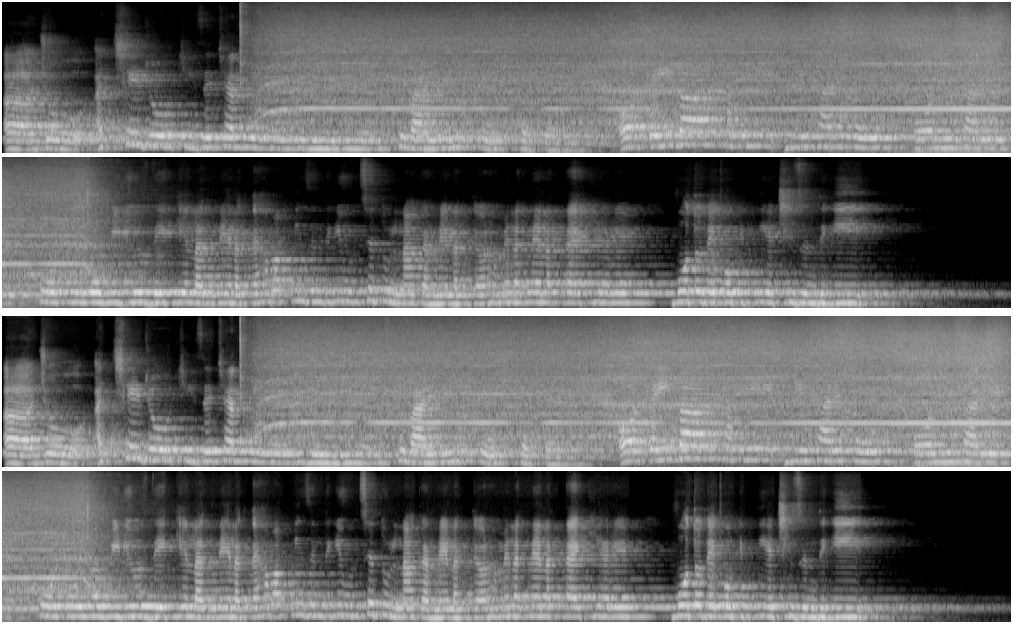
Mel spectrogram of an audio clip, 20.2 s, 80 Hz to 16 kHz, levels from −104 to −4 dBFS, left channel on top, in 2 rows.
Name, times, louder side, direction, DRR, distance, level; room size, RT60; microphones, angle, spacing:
voice 1, 0.0-5.7 6.1-10.1 10.5-16.4 16.8-18.8, right 1 dB, 45° right, 7 dB, 1.4 m, -28 dB
sound 1, 2.4-11.5, right 3 dB, 20° right, 0.9 m, -32 dB
15.5 x 8.4 x 7.0 m, 2.5 s
head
